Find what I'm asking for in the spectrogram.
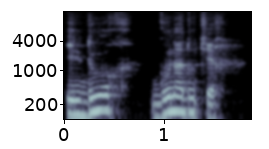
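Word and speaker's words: Hildur Guðnadóttir: Bon, enfin, moi, j'en ai un, mais c'est ma chronique, donc okay, t'as regardé comment ça se prononçait ? – J'ai écouté, surtout, parce que j'ai écouté le début d'une interview, et elle prononce son prénom et son nom, donc... C'est juste Hildur Gunnadóttir.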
